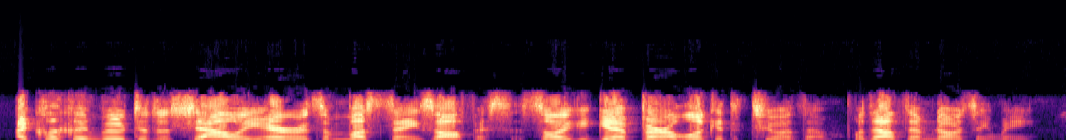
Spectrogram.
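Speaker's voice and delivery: normal talking voice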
